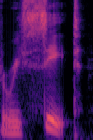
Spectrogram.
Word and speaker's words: receipt: I should note that we do have a few words with a silent P, like the word receipt, and that's because the original Latin root word passed through French where it lost its P sound.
